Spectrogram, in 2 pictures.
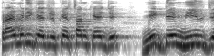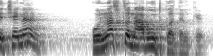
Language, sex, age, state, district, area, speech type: Maithili, male, 45-60, Bihar, Madhubani, rural, spontaneous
